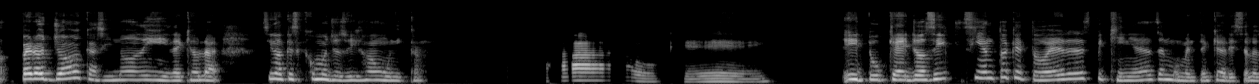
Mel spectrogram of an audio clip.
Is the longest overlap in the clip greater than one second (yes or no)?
no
